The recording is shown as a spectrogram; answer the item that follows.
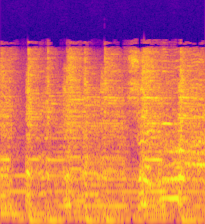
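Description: Live rock band playing through a PA: electric guitar, bass guitar and drums, recorded from the front of the crowd.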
